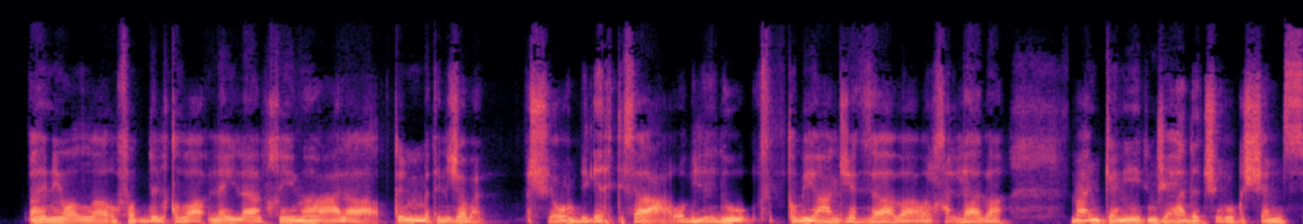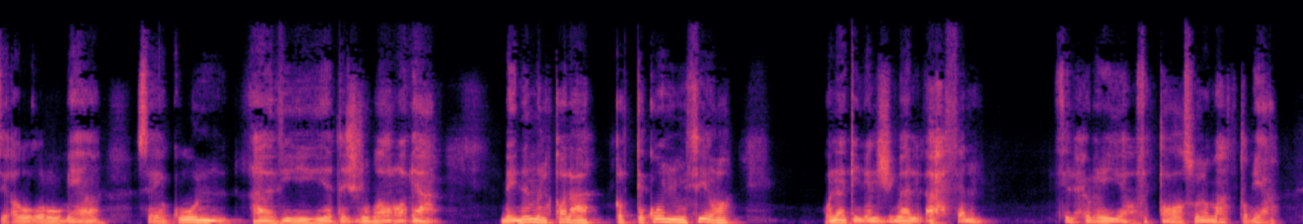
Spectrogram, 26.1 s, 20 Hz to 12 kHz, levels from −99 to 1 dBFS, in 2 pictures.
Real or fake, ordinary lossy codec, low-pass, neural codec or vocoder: fake; MP3, 64 kbps; 10.8 kHz; codec, 44.1 kHz, 2.6 kbps, SNAC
